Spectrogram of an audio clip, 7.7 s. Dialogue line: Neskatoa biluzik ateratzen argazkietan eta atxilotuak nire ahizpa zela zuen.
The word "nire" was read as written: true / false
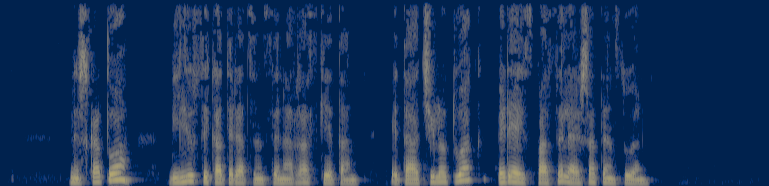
false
